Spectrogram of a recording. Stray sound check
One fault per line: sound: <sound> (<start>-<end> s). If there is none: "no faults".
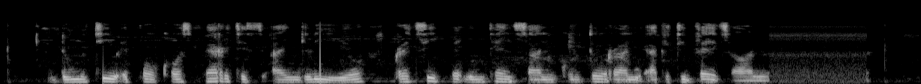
no faults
